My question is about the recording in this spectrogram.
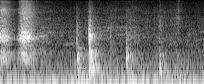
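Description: Sneakers shuffling and stepping on a wooden deck during a shuffle-kick cardio drill: four or five short scuffs and thuds over a steady low hum.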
